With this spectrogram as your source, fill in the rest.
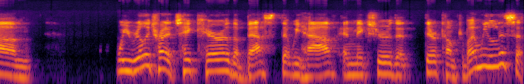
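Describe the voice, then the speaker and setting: A man talks at a moderate pace in a fairly high, somewhat breathy voice with lively intonation. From US Pacific Northwest (Seattle), teens in Las Vegas. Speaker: company executive, guest speaker. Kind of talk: guest lecture. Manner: conversational, filler-heavy.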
